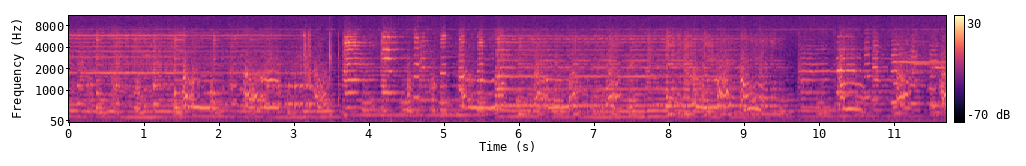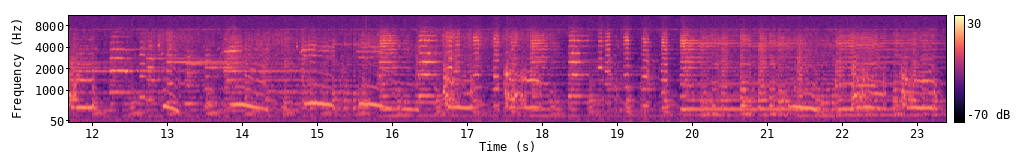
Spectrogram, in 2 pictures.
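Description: A bluetick coonhound gives repeated yelping barks and whimpers in a long, busy stretch. Other sound runs under the barking, and brief talk is mixed in.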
